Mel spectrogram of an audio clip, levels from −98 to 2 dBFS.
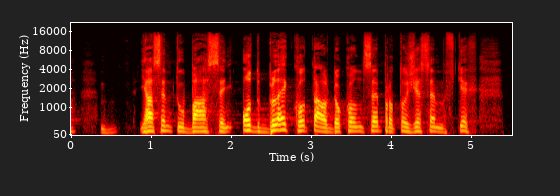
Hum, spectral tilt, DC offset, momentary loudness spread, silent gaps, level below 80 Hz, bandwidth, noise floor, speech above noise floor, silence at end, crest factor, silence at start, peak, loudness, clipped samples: none; -5 dB/octave; under 0.1%; 12 LU; none; -72 dBFS; 15.5 kHz; -51 dBFS; 20 dB; 0.55 s; 22 dB; 0 s; -10 dBFS; -31 LUFS; under 0.1%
